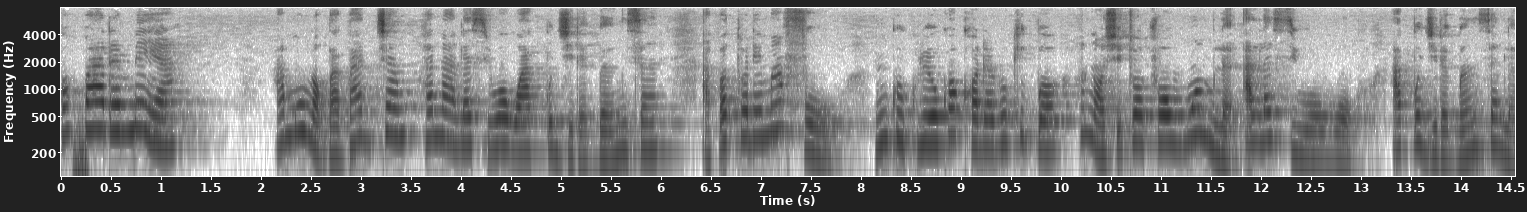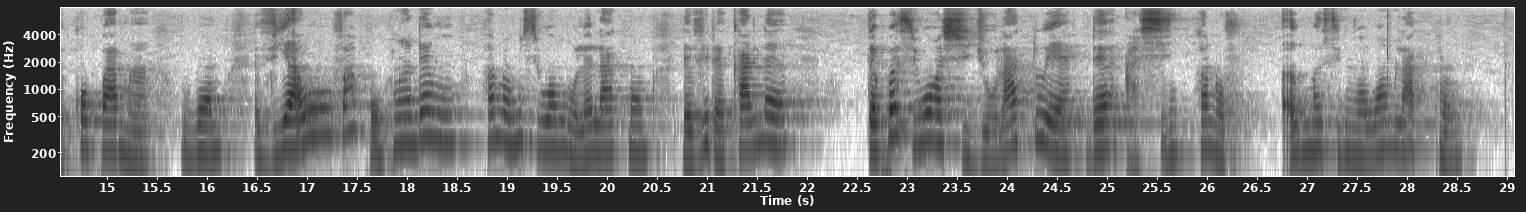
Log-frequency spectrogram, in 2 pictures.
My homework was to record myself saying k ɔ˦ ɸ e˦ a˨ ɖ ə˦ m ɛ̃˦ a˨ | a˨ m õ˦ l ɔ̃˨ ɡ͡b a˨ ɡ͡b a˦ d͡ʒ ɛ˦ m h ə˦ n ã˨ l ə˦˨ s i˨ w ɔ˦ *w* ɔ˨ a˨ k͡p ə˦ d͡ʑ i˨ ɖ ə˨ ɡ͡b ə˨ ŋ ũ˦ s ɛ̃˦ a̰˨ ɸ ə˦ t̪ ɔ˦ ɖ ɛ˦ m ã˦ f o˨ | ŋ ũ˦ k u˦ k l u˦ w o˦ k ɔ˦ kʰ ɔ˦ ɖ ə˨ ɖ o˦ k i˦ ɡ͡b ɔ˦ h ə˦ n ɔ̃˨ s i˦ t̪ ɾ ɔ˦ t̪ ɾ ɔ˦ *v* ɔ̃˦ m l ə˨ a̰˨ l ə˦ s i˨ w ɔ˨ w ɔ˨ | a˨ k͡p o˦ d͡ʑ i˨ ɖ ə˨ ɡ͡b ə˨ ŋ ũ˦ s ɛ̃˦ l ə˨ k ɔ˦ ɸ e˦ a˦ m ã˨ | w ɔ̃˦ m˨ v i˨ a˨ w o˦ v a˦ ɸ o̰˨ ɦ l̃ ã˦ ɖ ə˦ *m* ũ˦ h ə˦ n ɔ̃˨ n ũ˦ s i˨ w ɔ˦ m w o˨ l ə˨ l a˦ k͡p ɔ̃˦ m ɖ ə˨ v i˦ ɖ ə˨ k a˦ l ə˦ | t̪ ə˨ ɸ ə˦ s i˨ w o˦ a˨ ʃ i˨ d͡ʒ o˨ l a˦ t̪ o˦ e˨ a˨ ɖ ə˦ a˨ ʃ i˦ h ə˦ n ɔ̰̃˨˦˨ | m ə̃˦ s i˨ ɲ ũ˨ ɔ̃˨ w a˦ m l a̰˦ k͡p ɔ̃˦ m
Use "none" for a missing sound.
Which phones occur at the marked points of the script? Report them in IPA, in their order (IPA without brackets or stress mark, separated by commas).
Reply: w, w, ŋ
